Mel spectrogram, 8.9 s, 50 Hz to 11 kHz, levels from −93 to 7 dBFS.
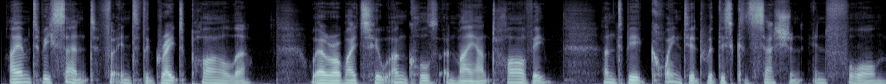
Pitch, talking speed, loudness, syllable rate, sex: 105 Hz, 190 wpm, -23 LUFS, 5.1 syllables/s, male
